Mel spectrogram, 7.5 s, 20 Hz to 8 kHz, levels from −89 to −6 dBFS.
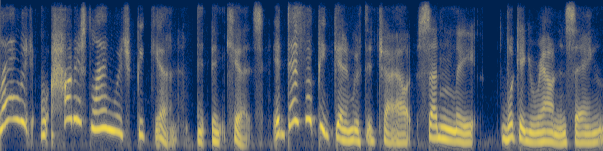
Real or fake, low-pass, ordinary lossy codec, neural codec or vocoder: fake; 7.2 kHz; Opus, 16 kbps; codec, 24 kHz, 1.2 kbps, DualCodec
